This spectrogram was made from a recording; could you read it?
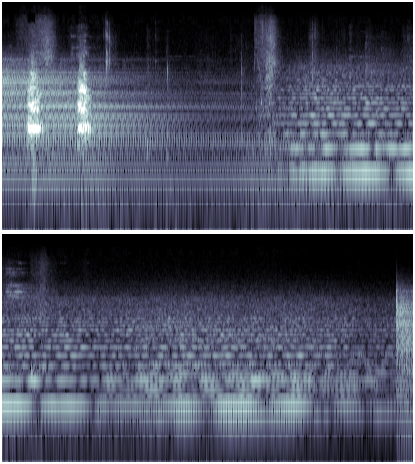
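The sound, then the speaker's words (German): A dog held on a woman's arm on a film set barks twice in quick succession after a departing cleaning woman, sharp, right at the start; afterward a steady, sustained musical drone carries on quietly with no further barking. “auf Gabis Arm, bellte ihr nach”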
